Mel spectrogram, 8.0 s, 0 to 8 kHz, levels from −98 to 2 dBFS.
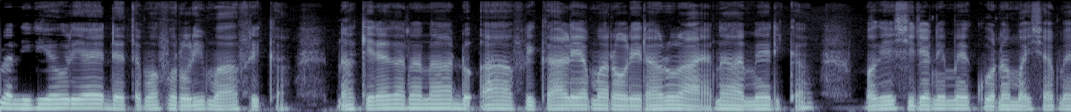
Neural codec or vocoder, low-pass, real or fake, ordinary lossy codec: none; none; real; none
